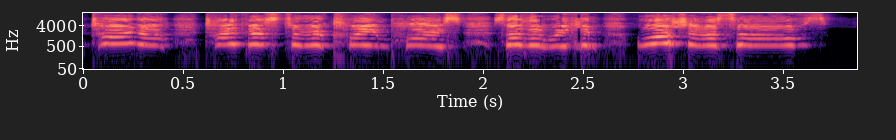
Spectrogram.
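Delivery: high, loud, urgent panic; panicked plea. A narrator's reading. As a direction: beg frantically. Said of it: "Tuna panicked".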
